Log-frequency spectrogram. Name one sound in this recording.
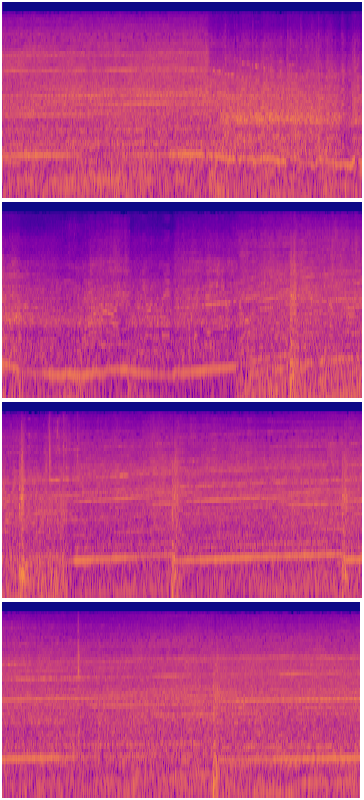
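A racing car engine roars, dropping in pitch under braking and then revving up again through the gears.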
